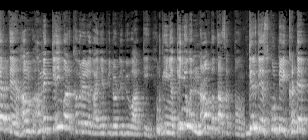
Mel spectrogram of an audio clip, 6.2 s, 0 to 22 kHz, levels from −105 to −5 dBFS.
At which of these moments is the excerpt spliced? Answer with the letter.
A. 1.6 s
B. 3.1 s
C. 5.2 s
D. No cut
B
